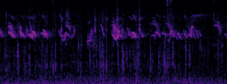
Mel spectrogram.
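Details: Several baby chicks chirp in quick succession, short high slurred peeps overlapping densely above a rumbling low background.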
